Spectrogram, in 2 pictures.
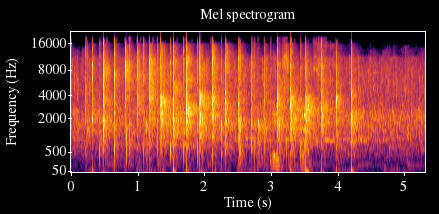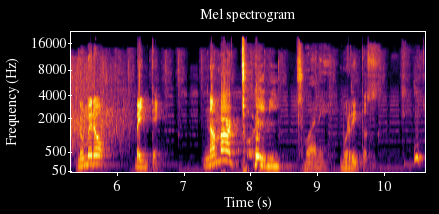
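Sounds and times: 
group clapping: 0.0 - 6.7
speech: 3.0 - 3.7, 5.4 - 10.0.

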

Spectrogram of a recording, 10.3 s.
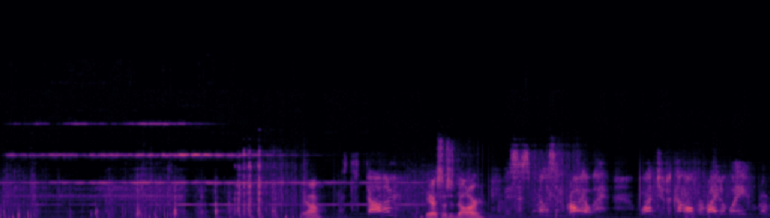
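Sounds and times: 
telephone ringing: 0.0 - 7.9
speech: 4.1 - 10.2.

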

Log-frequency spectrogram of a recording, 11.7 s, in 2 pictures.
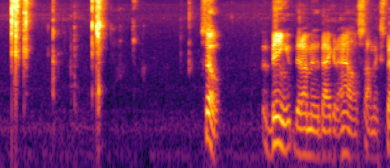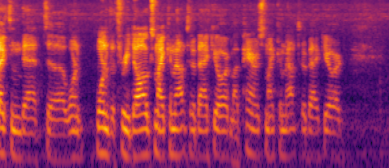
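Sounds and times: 
beer being opened: 0.1 - 0.5, 1.4 - 1.6
speech: 3.1 - 11.1.

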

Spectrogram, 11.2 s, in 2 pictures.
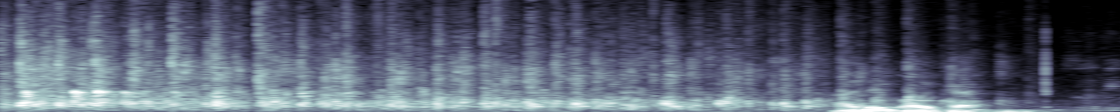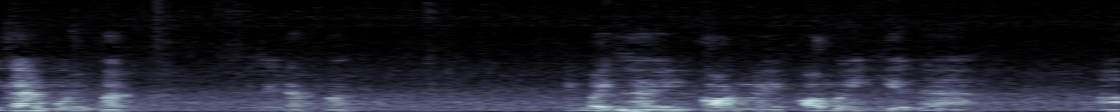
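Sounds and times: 
audience applause: 0.0 - 5.2
speech: 4.2 - 5.1, 8.7 - 11.1.

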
